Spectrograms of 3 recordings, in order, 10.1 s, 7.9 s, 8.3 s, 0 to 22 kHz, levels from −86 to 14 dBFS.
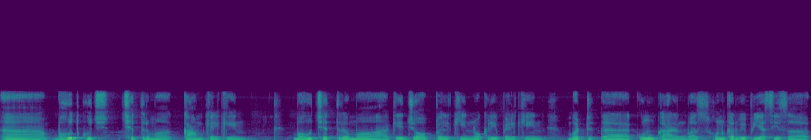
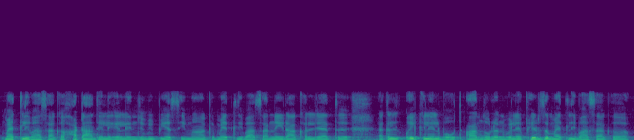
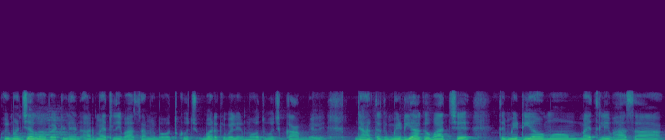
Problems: none marked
